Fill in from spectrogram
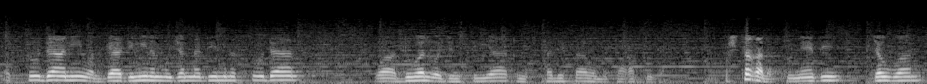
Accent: Yemen; بلدنا اليمن

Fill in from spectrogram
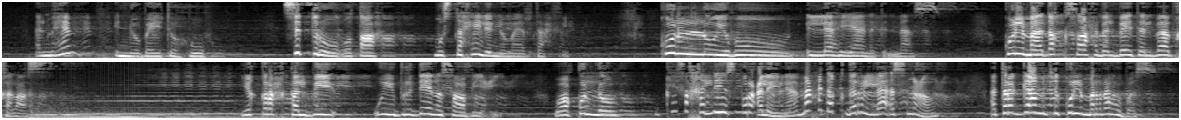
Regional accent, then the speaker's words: Taiz, Taiz Governorate, Yemen; وإحنا من أبناء تعز

